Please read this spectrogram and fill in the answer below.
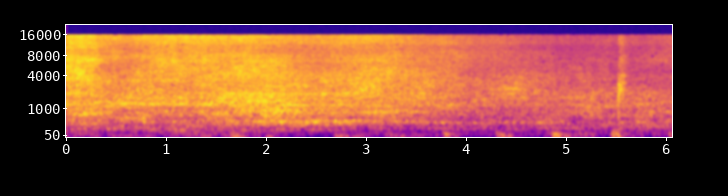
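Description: HO-scale model train running on the layout track: a steady whirring and rolling that slowly grows fainter, with a couple of faint knocks near the end.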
